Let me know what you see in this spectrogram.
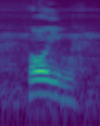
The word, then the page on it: hoivo: Serewen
